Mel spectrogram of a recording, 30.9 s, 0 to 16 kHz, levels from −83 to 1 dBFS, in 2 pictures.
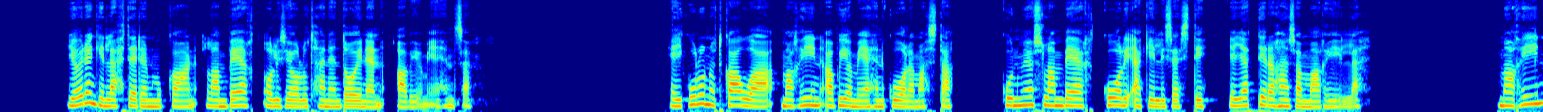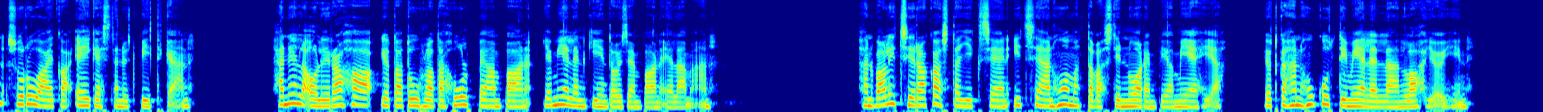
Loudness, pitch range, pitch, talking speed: -26 LUFS, 195-235 Hz, 215 Hz, 95 wpm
